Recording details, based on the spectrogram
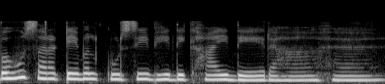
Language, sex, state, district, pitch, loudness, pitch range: Hindi, female, Jharkhand, Palamu, 220 Hz, -14 LUFS, 200-250 Hz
